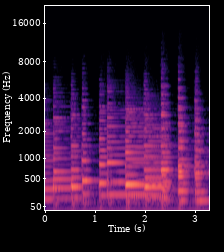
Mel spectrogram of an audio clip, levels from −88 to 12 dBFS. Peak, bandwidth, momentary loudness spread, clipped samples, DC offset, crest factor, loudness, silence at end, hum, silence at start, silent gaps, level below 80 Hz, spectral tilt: -8 dBFS; 8 kHz; 7 LU; under 0.1%; 0.2%; 16 dB; -24 LUFS; 0 s; none; 0 s; none; -58 dBFS; -6.5 dB/octave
